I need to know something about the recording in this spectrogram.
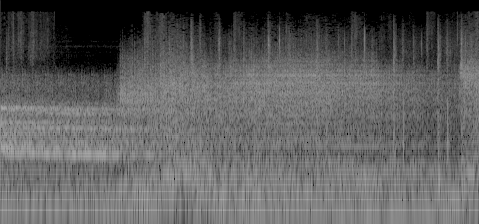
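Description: Footsteps run quickly over dirt and brush.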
